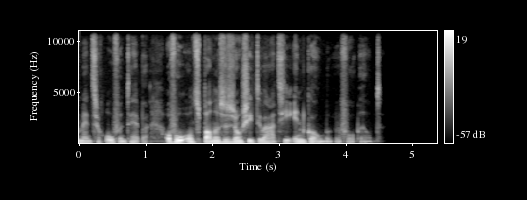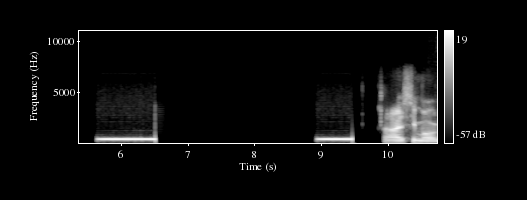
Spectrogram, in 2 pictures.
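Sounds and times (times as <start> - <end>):
speech: 0.0 - 4.6, 10.0 - 10.7
telephone ringback tone before a call connects: 5.6 - 6.6, 9.0 - 9.5.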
